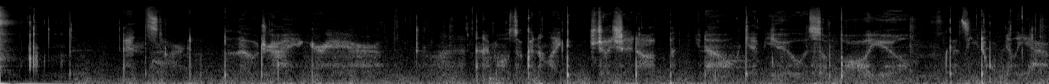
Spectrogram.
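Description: Soft whispering close to the microphone, with a sharp click right at the start and small scattered clicks and taps throughout.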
